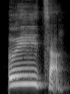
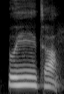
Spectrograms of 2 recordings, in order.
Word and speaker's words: 의자: La silla podemos leer de esta forma, o sea, se lee, mejor dicho, 의자, 의자, 의자. 의자, 네, 맞아요.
